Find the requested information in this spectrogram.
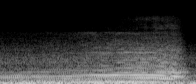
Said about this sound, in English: Dude, you're not a fucking bike. It's a car. Why do you sound like that?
